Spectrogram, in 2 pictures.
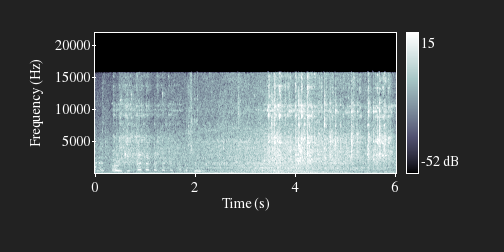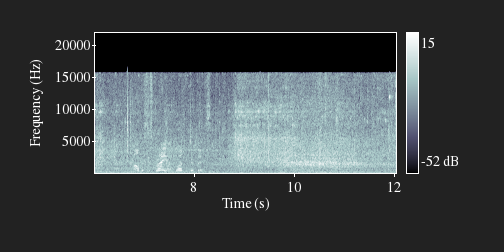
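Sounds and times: low road rumble: 0.0s - 12.0s
carriage wheels rattling: 3.4s - 7.0s.

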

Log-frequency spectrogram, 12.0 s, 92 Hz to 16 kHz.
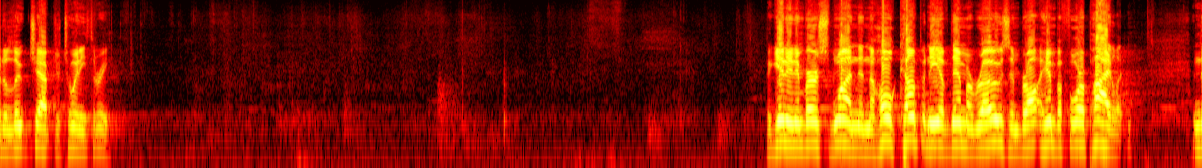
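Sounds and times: man speaking into a microphone: 0.0s - 1.3s, 7.6s - 12.0s.

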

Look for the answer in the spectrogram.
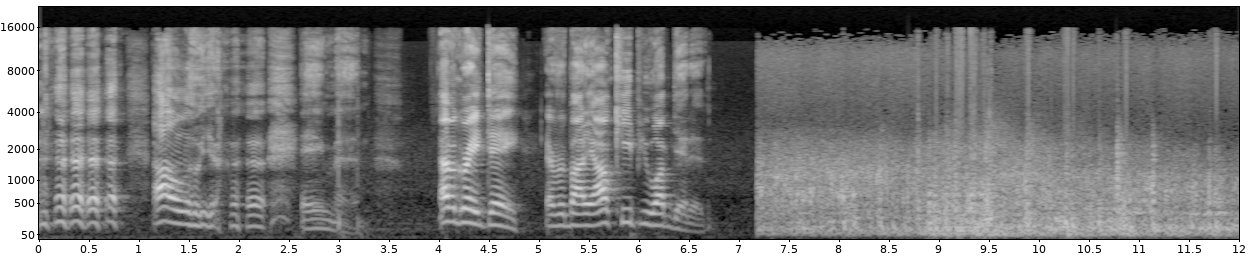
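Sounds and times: rain: 7.2s - 12.0s
thunder rumbling and crackling: 7.2s - 12.0s.

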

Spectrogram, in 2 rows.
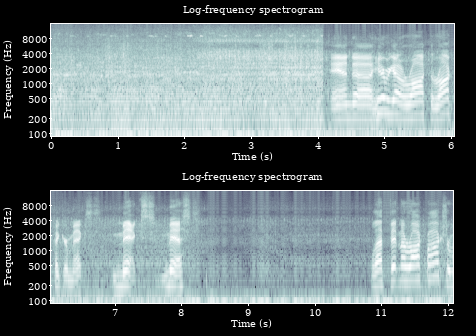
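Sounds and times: tractor engine idling: 0.0s - 12.0s.

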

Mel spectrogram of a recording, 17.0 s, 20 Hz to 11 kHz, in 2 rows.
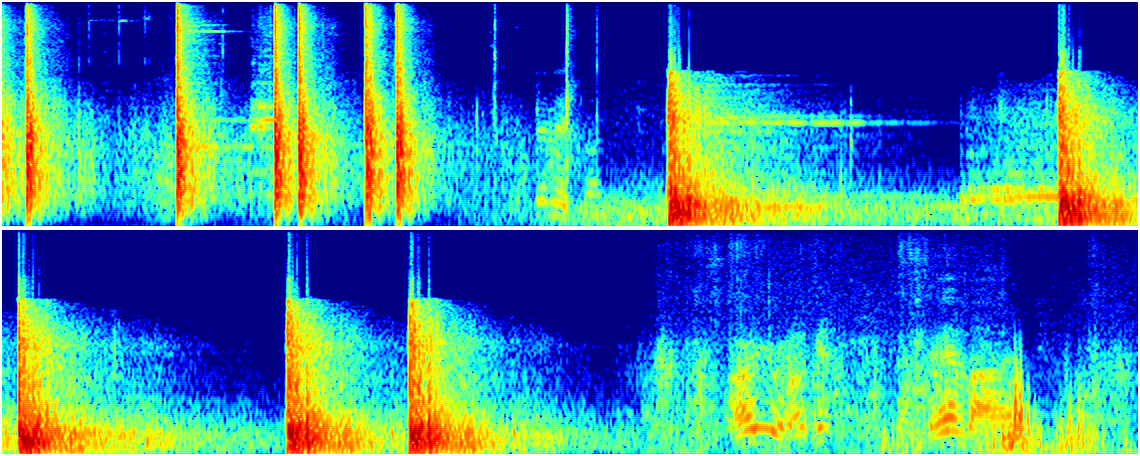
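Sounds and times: pistol shots echoing: 0.0s - 0.6s, 1.3s - 3.3s.

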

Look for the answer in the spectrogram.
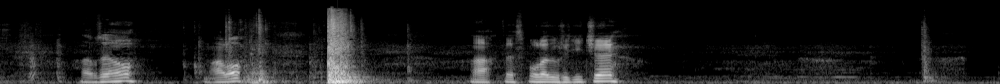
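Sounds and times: truck door slamming: 2.5s - 3.8s.

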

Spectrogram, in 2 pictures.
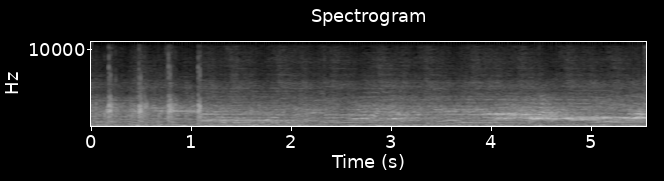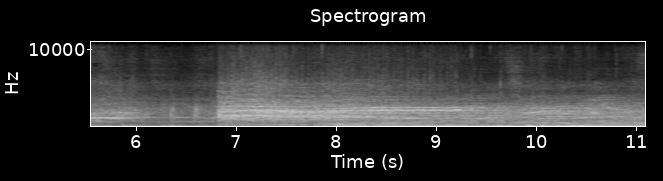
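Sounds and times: music with steady bass line: 0.0s - 6.8s, 7.7s - 11.0s
women cheering and shouting: 1.2s - 9.7s.

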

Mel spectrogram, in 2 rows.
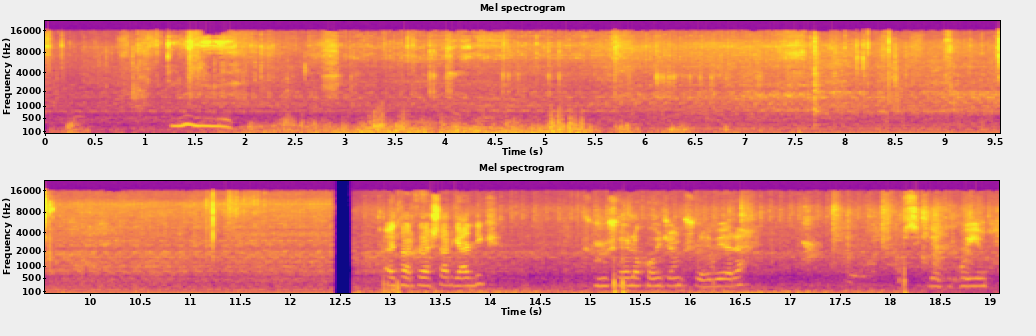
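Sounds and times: low rumbling on microphone: 0.0s - 10.7s, 12.6s - 18.8s
car engine humming: 0.0s - 19.0s.

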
